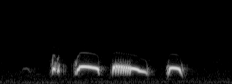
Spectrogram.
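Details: A single spotted dove phrase: a brief soft lead-in, then mellow low coos, the third longest and drooping at its end, closed by a short coo.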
